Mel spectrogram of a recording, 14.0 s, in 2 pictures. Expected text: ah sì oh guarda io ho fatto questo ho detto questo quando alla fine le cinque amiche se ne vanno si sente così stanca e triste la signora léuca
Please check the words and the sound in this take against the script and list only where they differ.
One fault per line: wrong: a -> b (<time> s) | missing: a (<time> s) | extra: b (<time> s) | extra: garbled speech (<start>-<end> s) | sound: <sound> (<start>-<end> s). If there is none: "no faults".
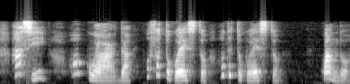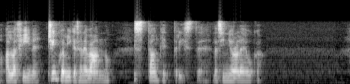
missing: io (2.6 s)
missing: le (7.8 s)
missing: si sente così (9.3 s)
